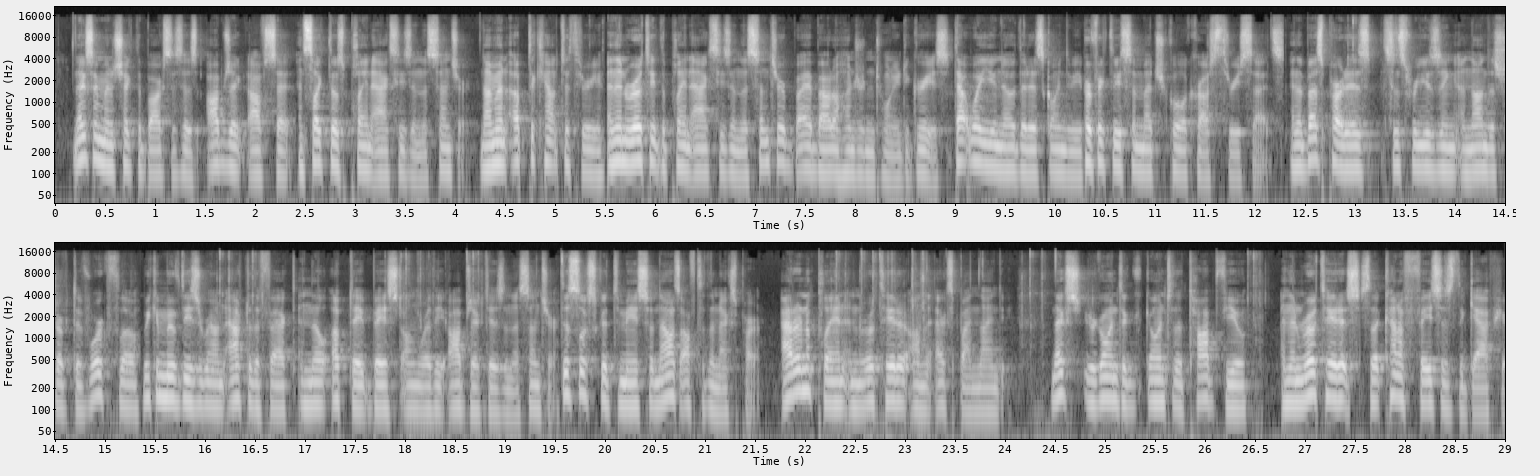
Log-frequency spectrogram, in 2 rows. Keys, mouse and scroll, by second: 0.2 click, 2.1 click, 4.2 click, 5.4 right click, 5.4 r, 8.9 middle click, 9.3 scroll up 4, 9.5 middle click, 10.3-12.2 middle drag, 12.2 a, 12.3 middle click, 13.0 KP_7, 13.6-15.3 scroll up 3, 15.3 middle click, 16.2 KP_7, 16.5 g, 18.1 ctrl+z, 18.6 g, 19.5-21.0 middle drag, 21.5 shift+a, 22.4 r, 24.3 KP_7, 26.5 r, 27.5 g, 28.6 middle click.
